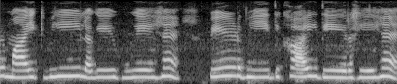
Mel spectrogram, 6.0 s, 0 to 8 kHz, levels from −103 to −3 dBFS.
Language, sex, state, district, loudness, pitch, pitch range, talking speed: Hindi, female, Uttar Pradesh, Jalaun, -23 LUFS, 260 Hz, 245-285 Hz, 120 wpm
